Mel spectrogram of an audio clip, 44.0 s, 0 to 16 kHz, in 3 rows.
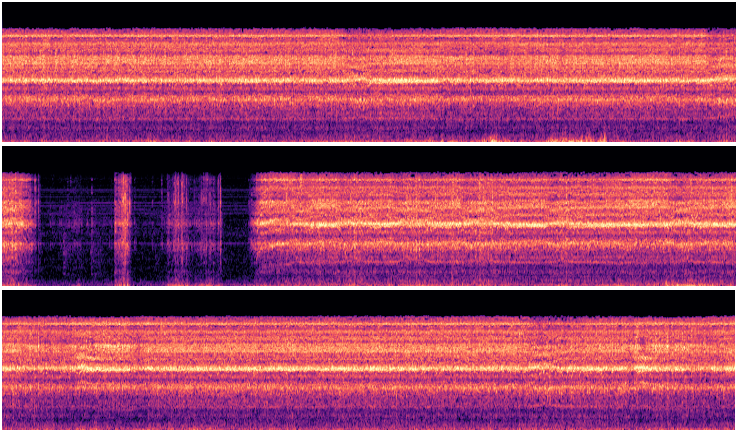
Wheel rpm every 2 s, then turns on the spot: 160, 160, 160, 160, 160, 160, 160, 100, 10, 30, 140, 160, 160, 160, 160, 160, 160, 160, 160, 160, 160, 160.
16-18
